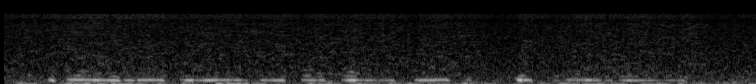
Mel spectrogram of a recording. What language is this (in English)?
Swahili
